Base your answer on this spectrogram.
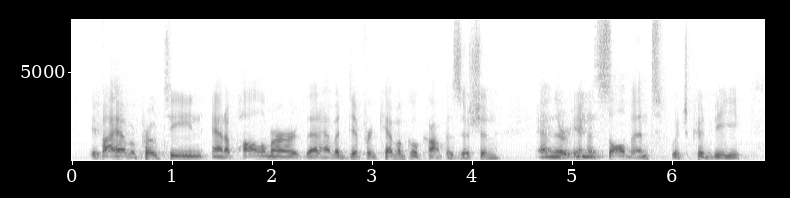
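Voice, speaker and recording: Over a quiet background, a man at medium pitch keeps a very even loudness, with ordinary pitch variation and a fairly quick pace. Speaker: professor. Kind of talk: lecture. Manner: fast.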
